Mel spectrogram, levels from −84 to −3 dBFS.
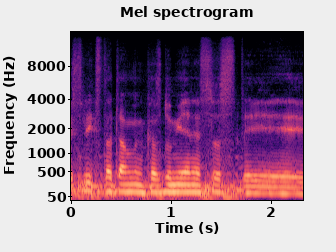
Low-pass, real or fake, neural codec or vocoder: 14.4 kHz; fake; autoencoder, 48 kHz, 32 numbers a frame, DAC-VAE, trained on Japanese speech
